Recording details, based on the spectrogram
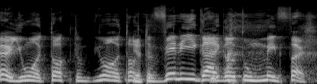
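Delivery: put-on Italian gangster accent. Imagining being in a prison gang, the speaker does an Italian mobster accent. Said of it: "I feel like you'd go full Italian in prison".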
